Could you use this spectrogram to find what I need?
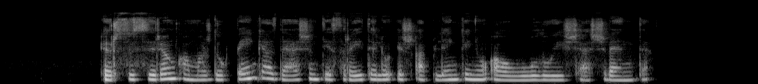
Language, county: Lithuanian, Alytus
